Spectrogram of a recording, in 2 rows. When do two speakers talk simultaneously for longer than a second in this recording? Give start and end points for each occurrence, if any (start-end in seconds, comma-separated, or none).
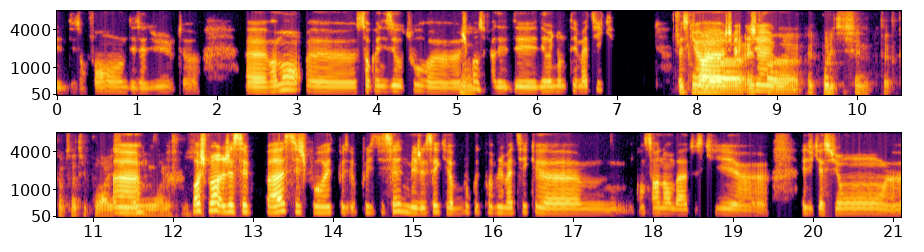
7.8-9.2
